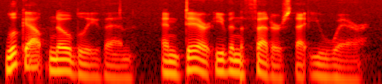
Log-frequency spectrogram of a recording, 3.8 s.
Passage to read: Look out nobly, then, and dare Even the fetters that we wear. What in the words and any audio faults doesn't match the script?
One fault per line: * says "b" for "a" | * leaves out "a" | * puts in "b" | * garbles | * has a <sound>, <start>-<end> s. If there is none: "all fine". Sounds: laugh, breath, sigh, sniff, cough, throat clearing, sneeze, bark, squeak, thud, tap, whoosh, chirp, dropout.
* says "you" for "we"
